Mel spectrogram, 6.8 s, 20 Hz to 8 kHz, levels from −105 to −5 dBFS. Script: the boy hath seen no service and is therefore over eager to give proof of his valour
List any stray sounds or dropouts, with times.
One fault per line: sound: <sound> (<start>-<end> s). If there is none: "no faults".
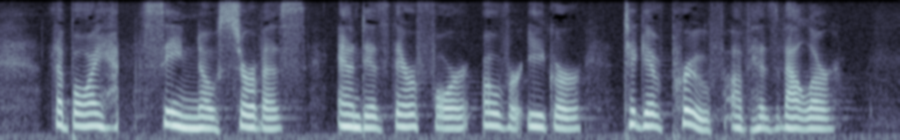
sound: dropout (0.9-1.0 s)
